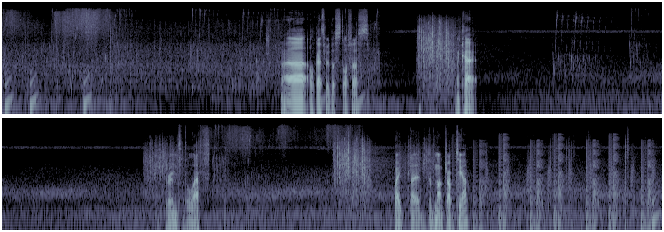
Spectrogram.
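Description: Short electronic game sound effects blip and chime now and then.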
